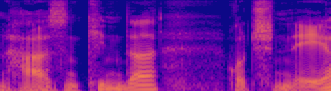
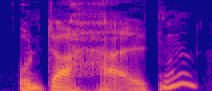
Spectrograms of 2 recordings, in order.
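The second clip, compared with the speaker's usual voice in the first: slower, higher puzzled echo; surprised question; 4 semitones higher, 7 dB louder, slower than usual. A narrator's reading. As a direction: ask it back in wonder, drawn out. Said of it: "dass sie verwundert war". (verwundert nachgefragt)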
